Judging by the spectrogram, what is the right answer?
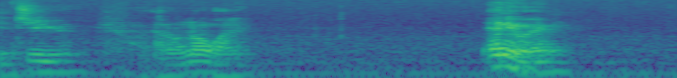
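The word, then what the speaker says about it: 車: can see this, but it says ju, it's pronounced ju, but you might have noticed that this character is just the traditional variant of che, meaning car. And you'd be right, but we don't say che in xiangqi, we say ju.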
